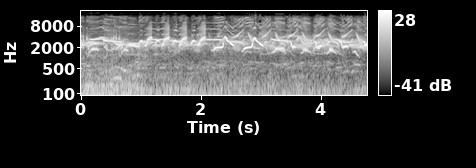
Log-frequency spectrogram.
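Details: Hwamei in loud song, rapid varied whistled phrases with steep up-and-down slurs and trills pouring out without break.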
